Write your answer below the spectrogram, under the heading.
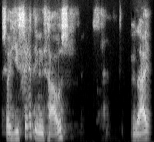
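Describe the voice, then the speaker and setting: A man's voice: medium pitch, expressive, slow pace, no echo, muffled recording. A man teaching a hadith class, reading each line aloud and then explaining it step by step.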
